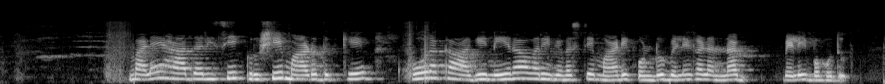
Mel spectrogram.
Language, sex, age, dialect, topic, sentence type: Kannada, female, 36-40, Coastal/Dakshin, agriculture, statement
